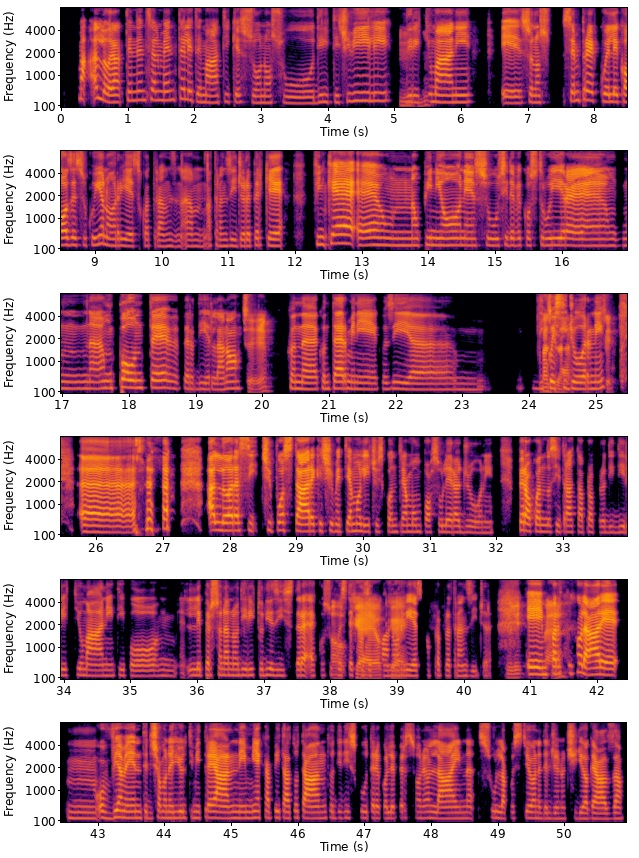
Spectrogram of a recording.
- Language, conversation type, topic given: Italian, podcast, Raccontami un episodio in cui hai dovuto difendere le tue idee?
- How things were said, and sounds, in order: chuckle; other background noise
